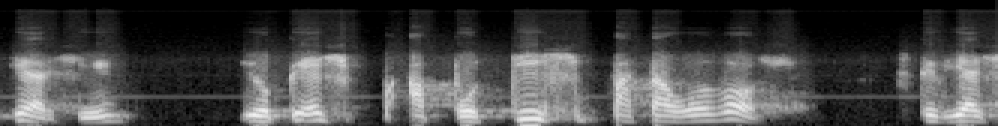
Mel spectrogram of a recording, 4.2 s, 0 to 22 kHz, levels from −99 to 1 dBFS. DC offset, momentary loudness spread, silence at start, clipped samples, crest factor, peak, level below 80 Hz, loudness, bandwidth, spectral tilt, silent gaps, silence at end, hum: under 0.1%; 8 LU; 0.05 s; under 0.1%; 12 dB; -2 dBFS; -46 dBFS; -15 LUFS; 7.8 kHz; -6 dB/octave; none; 0 s; none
